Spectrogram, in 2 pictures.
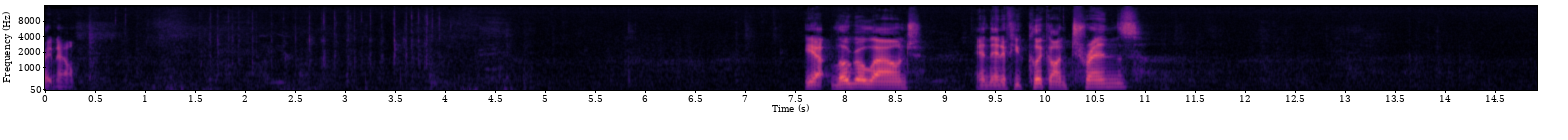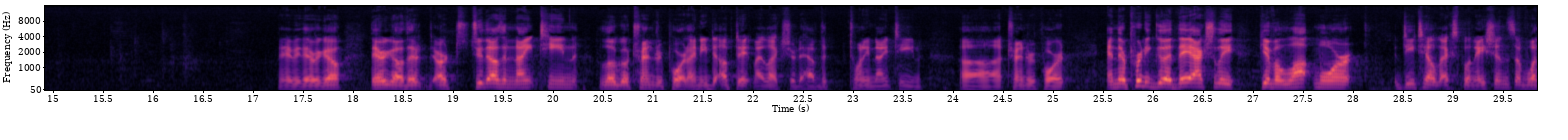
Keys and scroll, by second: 3.8 Return.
